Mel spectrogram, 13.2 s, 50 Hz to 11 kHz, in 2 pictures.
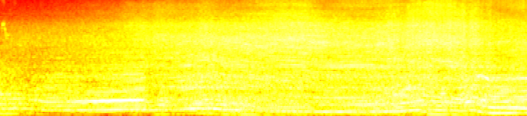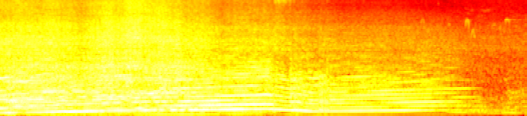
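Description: Peugeot 205 slalom car's engine revving hard on a slalom run, its pitch climbing and falling again and again as the throttle is lifted and reapplied, with a sharp drop and fresh climb near the end.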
